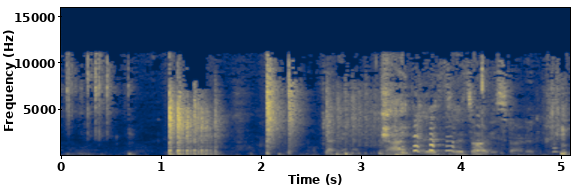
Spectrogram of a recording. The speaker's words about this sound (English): God, it's already started. The dice are already running away.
